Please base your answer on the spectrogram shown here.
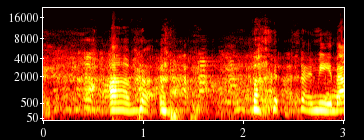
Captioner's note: all laugh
